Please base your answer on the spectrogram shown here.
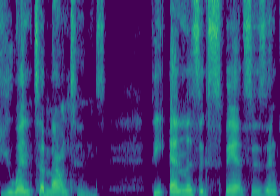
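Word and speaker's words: Uinta: Alexa, how do you pronounce ui na? She just she just gives up. Okay. She says, "It's Uwenta Mountains.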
